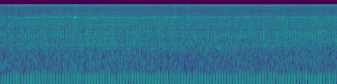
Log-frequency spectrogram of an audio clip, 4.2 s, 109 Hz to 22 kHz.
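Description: Toyota Corolla 2E 1.3-litre carbureted four-cylinder engine idling steadily.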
